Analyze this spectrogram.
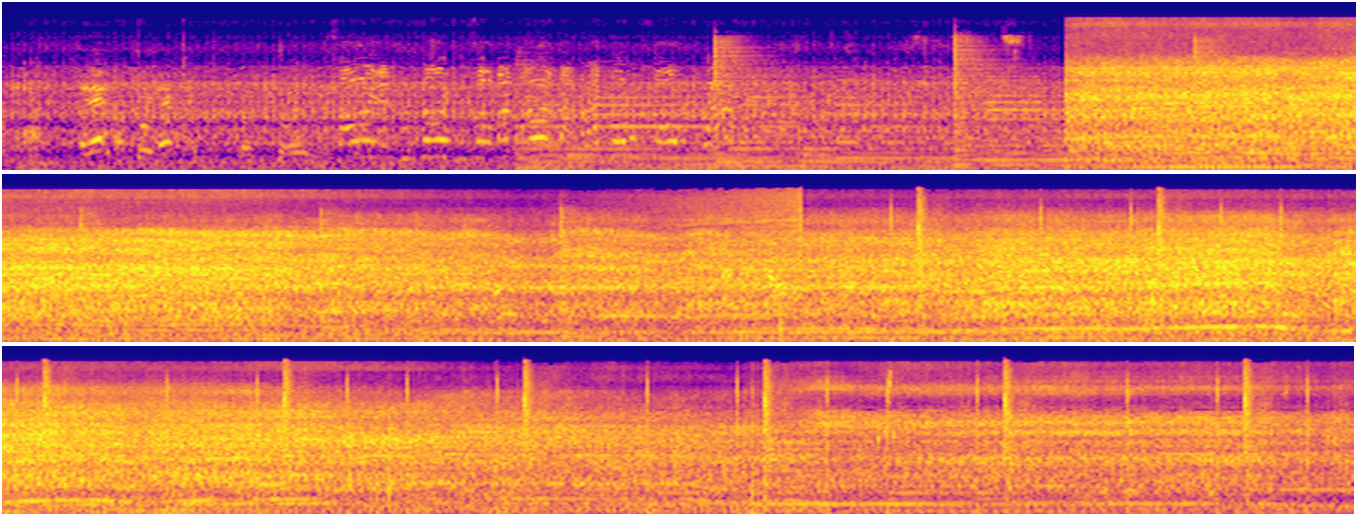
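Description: Tractor engines rumble and rev loudly while straining through mud.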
